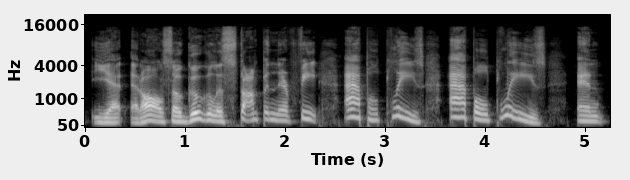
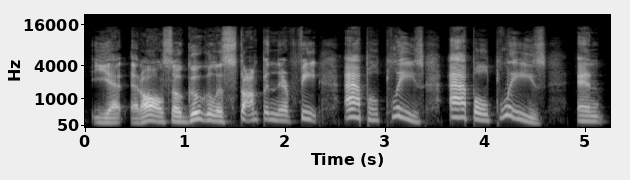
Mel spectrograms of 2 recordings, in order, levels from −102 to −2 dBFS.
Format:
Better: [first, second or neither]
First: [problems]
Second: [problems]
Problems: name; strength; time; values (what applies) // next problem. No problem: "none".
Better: first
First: none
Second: thin; somewhat; fading below 800 Hz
